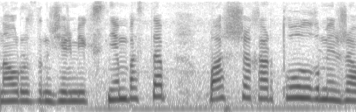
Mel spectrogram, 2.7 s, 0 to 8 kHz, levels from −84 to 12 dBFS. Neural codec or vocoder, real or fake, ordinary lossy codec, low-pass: none; real; none; none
